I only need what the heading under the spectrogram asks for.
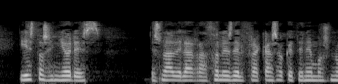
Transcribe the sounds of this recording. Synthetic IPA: ie̞st̪o̞se̞ɲo̞ɾe̞s | esunað̞e̞lazraθo̞ne̞zðe̞lfɾakas̬o̞ke̞t̪e̞ne̞mo̞zn

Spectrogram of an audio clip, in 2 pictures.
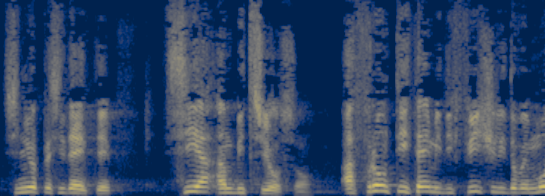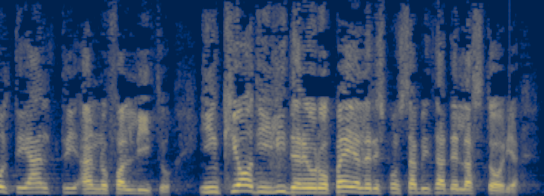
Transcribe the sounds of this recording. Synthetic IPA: siɲːorpɾesid̪ɛnt̪e | siːaʔambit̪sːjoːzo | afːɾont̪iːt̪ɛːmid̪ifːiːt͡ʃilid̪oːvemːolt̪ialt̪ɾianːofalːiːt̪o | iŋkjɔːd̪iːliːd̪eɾewɾopɛjalːeɾesponsabilit̪ad̪ːelːast̪ɔːɾja̰

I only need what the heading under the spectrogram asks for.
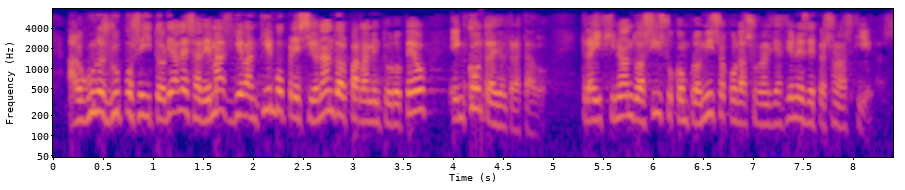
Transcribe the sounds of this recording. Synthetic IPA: a̰lɣ̞uno̞zɣɾupo̞se̞ðit̪oɾjale̞sað̞emazʎe̞β̞ant̪je̞mpo̞pɾesjo̞nãnd̪oalpaɾlamẽnt̪oewɾopeoeŋko̞nt̪ɾaðe̞lt̪ɾat̪a̰ð̞o̰ | t̪ɾaiθjonãnd̪oasisuko̞mpɾo̞miso̞ko̞nlaso̞ɾɣaniθaθjo̞ne̞zðepeɾso̞nasfjḛɣas

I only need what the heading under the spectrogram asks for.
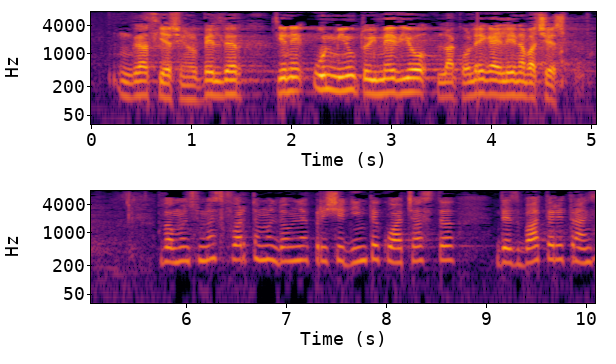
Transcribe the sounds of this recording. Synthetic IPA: ɡɾaθjeseɲoɾbeld̪eɾt̪jeneuŋmĩnut̪oimeðjolakoleɣaelenaβat͡ʃesku | vəmult̪sume̞skfoart̪e̞mult̪d̪o̞mnule̞pɾe̞ʃe̞d̪int̪e̞kuat͡ʃast̪ə | d̪e̞zbat̪eɾe̞t̪ɾan

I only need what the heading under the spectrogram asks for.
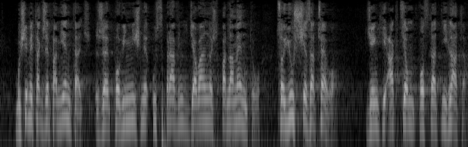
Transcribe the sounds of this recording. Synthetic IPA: muɕimɘt̪aɡʐɛpamʲjɛnt̪at͡ɕʐɛpɔvʲiɲːiɕmɘuspɾavɲid͡ʑd͡ʑawalnɔɕt͡ɕpaɾlamɛnt̪ṵ | t̪sɔjuʂɕɛzat͡ʂɛwɔ̰ | d͡ʑɛŋkʲiʔakt̪sʲjɔ̃mvɔst̪at̪ɲixlat̪ʰa̰x

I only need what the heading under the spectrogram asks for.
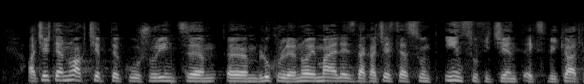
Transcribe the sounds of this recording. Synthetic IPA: at͡ʃe̞ʃt̪eanuakt͡ʃe̞p̚t̪əkuʃuɾint̪səlukɾuɾile̞no̞jmajale̞s̬d̪akəat͡ʃe̞st̪easunt̪insufit͡ʃie̞nt̪e̞ksplikat̪e̞

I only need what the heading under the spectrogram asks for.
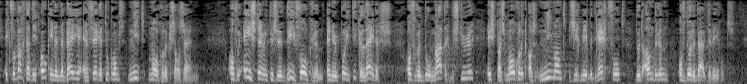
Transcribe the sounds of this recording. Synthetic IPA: ʔɪkfəɹʋɑχdɑt̚dɪtowkɪndənabɛjəʔɛnvɛrətukɔmstnitmowχələksɑ̰lˠzɛ̰jn | ʔowvəɹejnstɛmɪŋtɵsəndədrivɔlˠkərənɛnɦɵnpolitikəlɛjdə̰ɹs | ʔowvərəndulˠmaːtəχbəstyːr | ɪspɑsmowχələkʰɑlˠsnimɑntz̥ɪχmɪːɹbədrɛjχtfulˠt | dʊːɹdəɑndərən | ʔɔfdʊːɹdəbœɥtəʋɪːrə̰lˠt

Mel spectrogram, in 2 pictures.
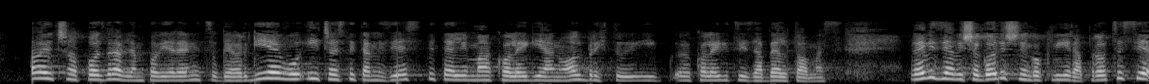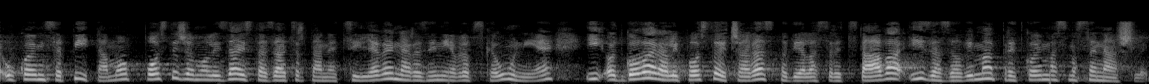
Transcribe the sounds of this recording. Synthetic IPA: aʋajut͡ɕopo̞zd̪ɾaʋʎampo̞ʋje̞ɾe̞nit̪suɡe̞o̞ɾɡije̞ʋuʔit͡ʃe̞st̪it̪amizʋje̞st̪it̪e̞ʎimako̞le̞ːɡijanuo̞lbɾixt̪uiko̞le̞ːɡit̪sizabe̞lt̪o̞mas | ɾe̞ʋiːzijaʋiʃe̞ɡo̞d̪iʃɲe̞ɡo̞kʋiːɾapɾo̞t̪se̞sje̞ʔuko̞jemse̞piːt̪amo̞po̞st̪iʒe̞mo̞lizaist̪azat̪sr̩t̪ane̞t̪siːʎe̞ʋe̞naɾazinie̞ʋɾo̞pske̞uːnije̞iʔo̞d̪ɡo̞ʋaːɾalipo̞st̪o̞je̞t͡ɕaɾaspo̞d̪je̞lˠasɾe̞t̪st̪aːʋaʔizazo̞ʋimapɾe̞d̪ko̞imasmo̞se̞naʃlḭ

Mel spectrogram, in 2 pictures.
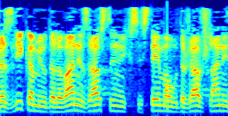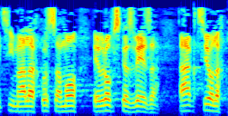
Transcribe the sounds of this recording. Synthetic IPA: azliːkamiwd̪ɛlɔʋaːnjuzd̪ɾaːwst̪ʋɛnixsist̪eːmɔwd̪əɾʒaːwt͡ʃlaːnit̪simalaxkoːsamoɛwɾoːpskazʋeːza | aːkt̪sijɔlax

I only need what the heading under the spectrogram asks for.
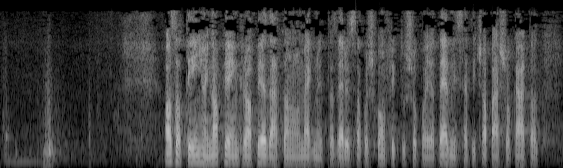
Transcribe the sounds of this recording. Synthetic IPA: ɒzɒt̪eːɲho̞ɟnɒpjɒjiŋkrɒːpeːld̪aːt̪lɒnulmɛɡnøːt̪ːɒzɛɾøːsɒko̞ʃko̞ɱflik̚t̪uʃo̞kvɒɟɒt̪ɛrmeːsɛt̪it͡ʃɒpaːʃo̞kaːlt̪ɒlt̪

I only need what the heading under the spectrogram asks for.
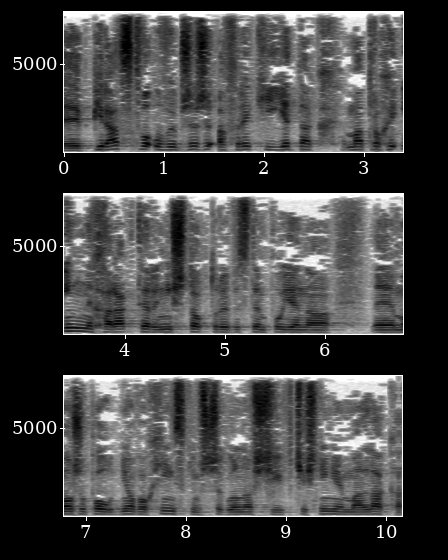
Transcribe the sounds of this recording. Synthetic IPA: pʲiɾat̪st̪fɔʔuvɘbʐɛʐɘʔafɾɘkʲijɛd̪nakmat̪ɾɔxɛʔinːɘxaɾakt̪ɛɾɲiʂt̪ɔkt̪uɾɘvɘst̪ɛmpʰujɛna | mɔʐupɔwud̪ɲɔvɔxʲiɲ̃skʲimfʂt͡ʂɛɡulnɔɕt͡ɕift͡ɕɛɕɲeɲɛmalakʰa

